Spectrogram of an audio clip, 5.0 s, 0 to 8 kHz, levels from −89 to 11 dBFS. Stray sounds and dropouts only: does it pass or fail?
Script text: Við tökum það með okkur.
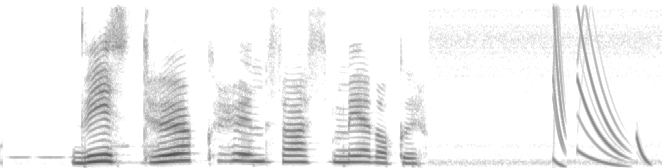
fail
